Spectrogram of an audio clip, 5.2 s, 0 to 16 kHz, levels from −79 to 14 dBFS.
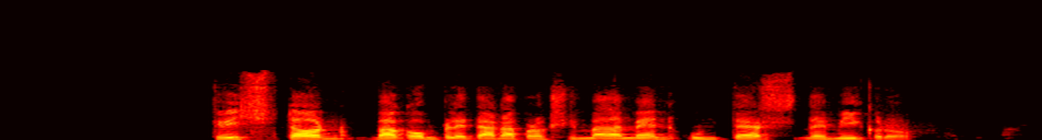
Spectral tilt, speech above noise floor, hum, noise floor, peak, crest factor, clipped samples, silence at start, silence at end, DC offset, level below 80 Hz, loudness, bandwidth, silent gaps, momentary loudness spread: -5.5 dB/octave; over 70 dB; none; under -90 dBFS; -4 dBFS; 18 dB; under 0.1%; 1.05 s; 0.65 s; under 0.1%; -66 dBFS; -21 LUFS; 8.2 kHz; none; 11 LU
